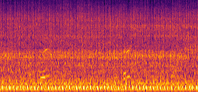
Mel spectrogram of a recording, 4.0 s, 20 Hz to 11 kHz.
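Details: 725 small engine driving under its own power with a little throttle after sitting a long time. An even single-cylinder thump of about three to four beats a second, with no misses or knocks while pulling. It runs normally under load.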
